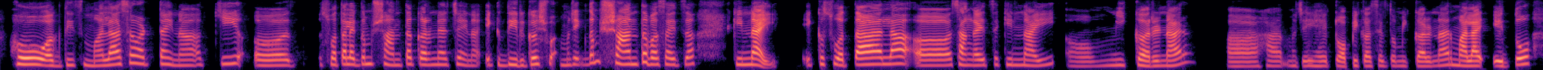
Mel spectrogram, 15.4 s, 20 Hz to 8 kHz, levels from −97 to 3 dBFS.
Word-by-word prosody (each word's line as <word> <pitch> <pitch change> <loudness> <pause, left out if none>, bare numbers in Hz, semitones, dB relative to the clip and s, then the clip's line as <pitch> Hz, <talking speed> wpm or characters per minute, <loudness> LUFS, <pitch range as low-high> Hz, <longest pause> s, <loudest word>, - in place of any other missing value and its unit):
हो, 270 -2 +7
अगदीच. 220 +2 -5
मला 225 +2 0
असं 285 +4 0
वाटतंय 290 -2 -2
ना, 230 0 -5 0.2
की 290 +1 -2 0.2
अ, 230 0 -1 0.4
स्वतःला 270 +1 0
एकदम 285 +3 -4
शांत 255 -3 -2
करण्याचं 255 +1 -2
आहे 255 - -7
ना, 220 - -8
1 240 +2 -5
दीर्घ 250 0 -2
श्वा - - -4
म्हणजे 245 +3 -4
एकदम 265 +7 -3
शांत 275 -3 +4
बसायचं, 265 0 -1 0.4
की 260 - -3
नाही, 255 -1 +7 0.3
एक 280 - -7
स्वतःला 275 +2 +5
अ 230 +1 +1
सांगायचं, 235 0 -1
की 255 - -7
"नाही, 235 +2 -3
अ 200 - -19 0.2
मी 225 +4 -11
करणार." 215 +2 +1 0.4
अ, - - -9 0.3
हां, 205 -2 -8
म्हणजे 210 -1 -12
"हे 200 0 -8
टॉपिक 205 +2 -4
असेल 200 +1 -7
तर, 210 - -10
मी 205 - -12
करणार. 205 +4 -1
मला 210 -1 +6 0.2
येतो, 345 -9 +2
245 Hz, 165 wpm, -24 LUFS, 220-270 Hz, 0.4 s, हो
